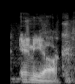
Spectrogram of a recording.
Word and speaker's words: Antioch: Anticock. How do you say that? – Antioch. – Antioch, yes.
